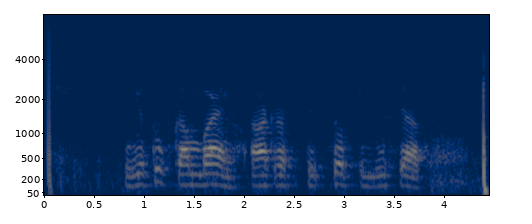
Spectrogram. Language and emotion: Russian, neutral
